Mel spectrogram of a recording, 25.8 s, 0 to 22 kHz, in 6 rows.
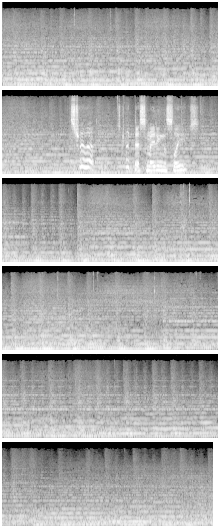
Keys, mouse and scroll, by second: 1.9 alt+middle click, 6.7 click, 12.3 click, 14.8 click, 15.9 s, 16.9 click, 18.5 click, 25.2-25.8 alt+drag.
